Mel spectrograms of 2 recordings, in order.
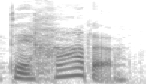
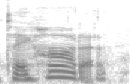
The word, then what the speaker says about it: Tejada: And at that time, I was Raquel Tejada. Of course, I didn't say it like that with a Spanish accent, but Raquel Tejada.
